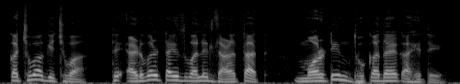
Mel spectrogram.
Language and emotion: Marathi, neutral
